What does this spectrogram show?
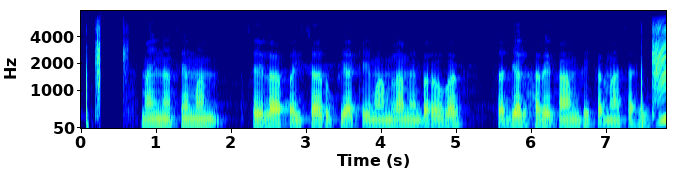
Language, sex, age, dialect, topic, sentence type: Chhattisgarhi, male, 25-30, Northern/Bhandar, banking, statement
